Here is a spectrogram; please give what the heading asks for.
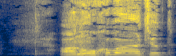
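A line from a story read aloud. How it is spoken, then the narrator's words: Guards yelling. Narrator (Russian): заорала охрана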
